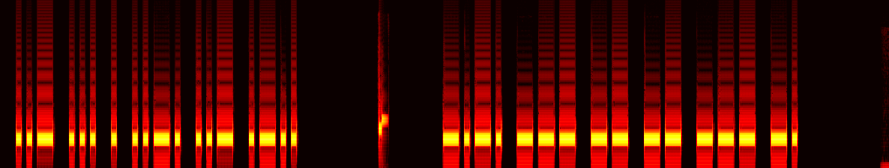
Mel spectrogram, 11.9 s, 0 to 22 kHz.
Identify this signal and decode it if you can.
Morse code, heard as a keyed tone, about 17 wpm, 700 Hz. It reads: USEFUL COMMON
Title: Sentences from Top 700 Words - New Word Drill - 17wpm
